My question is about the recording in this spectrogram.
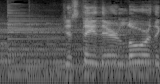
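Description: Stage keyboard playing soft held chords as a worship song winds down, with a man's voice starting to speak over it about a second in.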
